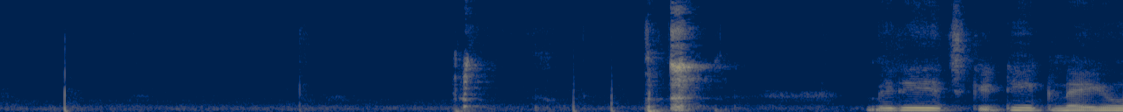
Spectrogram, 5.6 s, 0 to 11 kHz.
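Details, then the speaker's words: Woman awake at 4 a.m., unable to sleep because of hiccups: several short, sharp gulping catches at irregular intervals in a quiet room, then whispered talk. "सुबह के बज गए नींद नहीं ए रही है और हिचकी ने तो मेरा जीना हरम कर दिया नींद हरम कर दी है"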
